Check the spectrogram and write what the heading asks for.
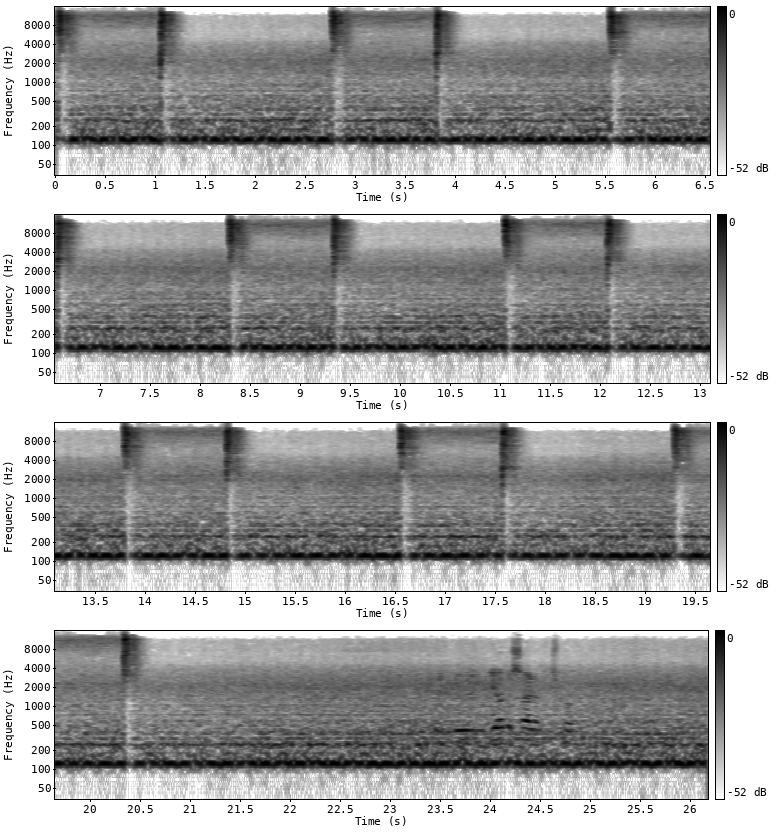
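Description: Automatic wheel-painting booth at work: a steady low hum from the machine and its extraction fan. Over it the robot-held aerosol can sprays in short regular pulses, a pair about a second apart roughly every three seconds.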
